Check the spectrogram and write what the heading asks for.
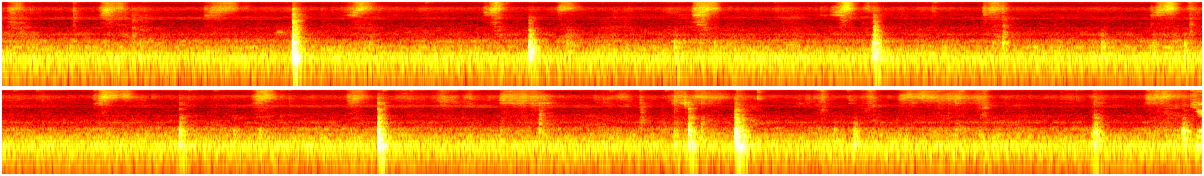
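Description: Utensil stirring stiff cookie dough in a stainless steel mixing bowl: quiet scraping with about eight short knocks of the utensil against the metal bowl a few seconds apart, over a steady low hum.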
